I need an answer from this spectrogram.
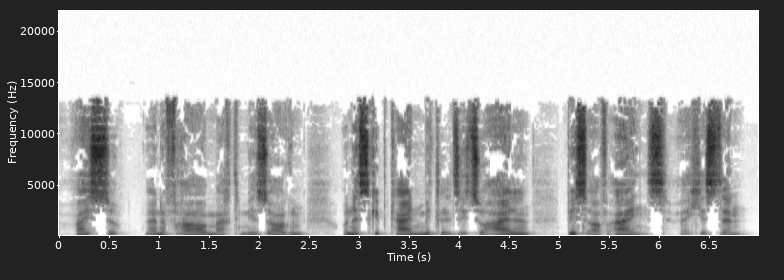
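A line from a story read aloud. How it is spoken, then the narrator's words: Plain question. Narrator (German): fragte der Affe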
